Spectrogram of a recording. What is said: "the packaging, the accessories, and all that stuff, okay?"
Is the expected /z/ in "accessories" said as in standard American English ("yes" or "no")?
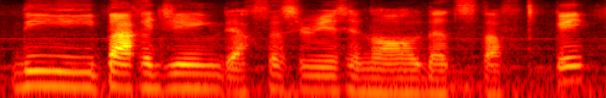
no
